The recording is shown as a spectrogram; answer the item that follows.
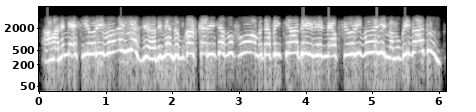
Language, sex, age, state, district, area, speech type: Kashmiri, female, 30-45, Jammu and Kashmir, Ganderbal, rural, conversation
